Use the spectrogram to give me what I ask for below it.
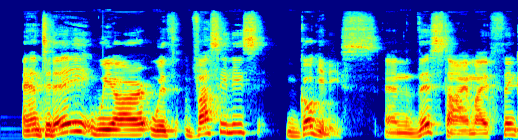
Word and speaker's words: Vasilis Gkogkidis: And today we are with Vasilis Gkogkidis.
